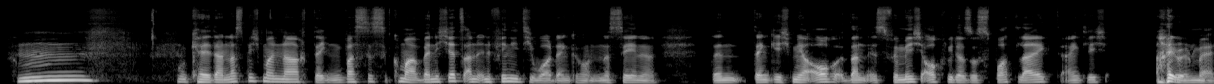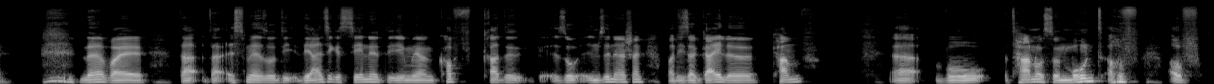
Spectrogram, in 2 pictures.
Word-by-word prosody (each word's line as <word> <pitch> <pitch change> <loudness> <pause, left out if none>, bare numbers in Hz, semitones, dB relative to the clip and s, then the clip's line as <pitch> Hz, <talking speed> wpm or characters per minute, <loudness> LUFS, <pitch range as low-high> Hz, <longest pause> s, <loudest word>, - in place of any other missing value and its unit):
Hm, 190 +5 +6 0.8
okay, 115 -2 +1
dann 110 0 +2
lass 130 +1 -2
mich 155 -1 -5
mal 140 -3 +2
nachdenken. 115 -5 0
Was 120 +1 -1
ist 130 -1 -7
guck - - -9
mal, 105 -6 +3
wenn 115 +1 +1
ich 125 0 -4
jetzt 155 0 +1
an 125 - 0
Infinity 125 -2 -2
War 90 -1 -1
denke 90 +2 -5
und 90 -1 -6
'ne 95 0 -3
Szene, 95 -3 -2 0.5
dann 95 0 -2
denke 105 +1 +1
ich 105 0 -6
mir 110 -3 +3
auch 120 0 +2
dann 100 -1 0
ist 95 +1 -6
für 110 - -1
mich 120 +3 +1
auch 110 0 -2
wieder 105 -3 0
so 100 0 -4
spotliked 110 +3 -1
eigentlich 100 +4 -6 0.6
Iron 95 -2 +7
Man, 90 -2 -3 0.7
ne? 105 +2 +2
Weil 95 -1 +3 0.3
da - - +2
da - - -1
ist 95 +4 -5
mir 100 -2 +2
so 100 0 +1
die 95 0 -5
die 100 - +2
einzige 110 +3 -1
Szene, 110 +1 0
die 100 -1 -2
mir 95 -1 +1
im 95 0 -4
Kopf 125 +1 -5
grade 100 -1 -1 0.3
so 95 +3 -1
im 95 +1 -3
Sinne 120 +2 0
erscheint, 120 +1 -1 0.2
war 90 - -3
dieser 90 0 0
geile 100 +1 +2
Kampf, 120 +6 -2 0.7
äh, 90 +1 0 0.2
wo 95 +2 +1 0.2
Thanos 110 +1 +3
so - - +2
'n 95 - +3
Mond 145 +9 +4
auf 125 0 0 0.3
auf 100 -1 -2
105 Hz, 170 wpm, -24 LUFS, 95-120 Hz, 0.8 s, Iron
